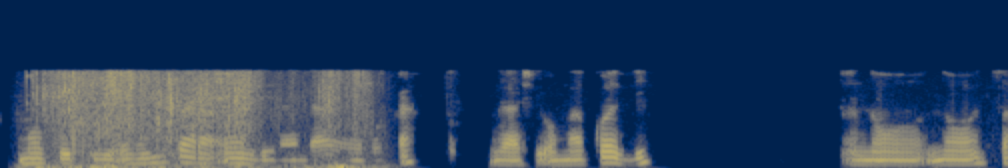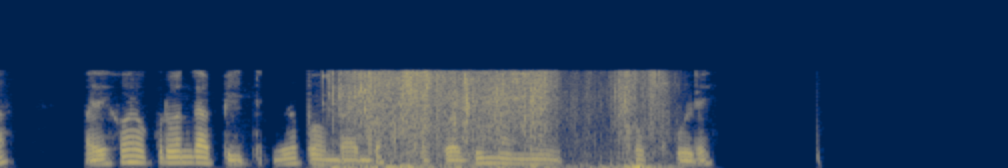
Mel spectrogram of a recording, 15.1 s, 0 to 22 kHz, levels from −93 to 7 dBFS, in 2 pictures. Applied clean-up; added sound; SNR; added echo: none; Glass; -2 dB; none.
